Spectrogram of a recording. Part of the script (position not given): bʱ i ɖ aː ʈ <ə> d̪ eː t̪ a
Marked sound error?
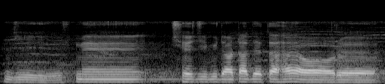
yes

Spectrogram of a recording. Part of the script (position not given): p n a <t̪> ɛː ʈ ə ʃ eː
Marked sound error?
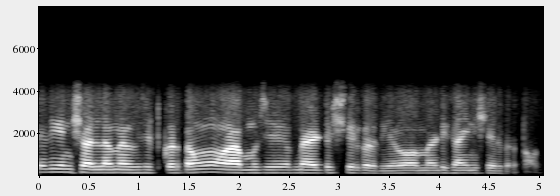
yes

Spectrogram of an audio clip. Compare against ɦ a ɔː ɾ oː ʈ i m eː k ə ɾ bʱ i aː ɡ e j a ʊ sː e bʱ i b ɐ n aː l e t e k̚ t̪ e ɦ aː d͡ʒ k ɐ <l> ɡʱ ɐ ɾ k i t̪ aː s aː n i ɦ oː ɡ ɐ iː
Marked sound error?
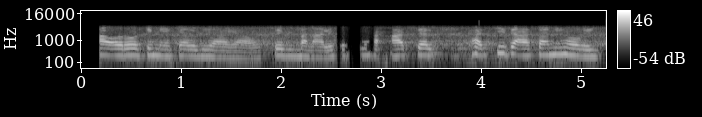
no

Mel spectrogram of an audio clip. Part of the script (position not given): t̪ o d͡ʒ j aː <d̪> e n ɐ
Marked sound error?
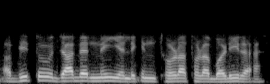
no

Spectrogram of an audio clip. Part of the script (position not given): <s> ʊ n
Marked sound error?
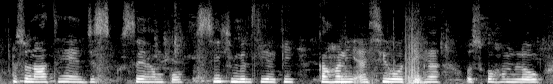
no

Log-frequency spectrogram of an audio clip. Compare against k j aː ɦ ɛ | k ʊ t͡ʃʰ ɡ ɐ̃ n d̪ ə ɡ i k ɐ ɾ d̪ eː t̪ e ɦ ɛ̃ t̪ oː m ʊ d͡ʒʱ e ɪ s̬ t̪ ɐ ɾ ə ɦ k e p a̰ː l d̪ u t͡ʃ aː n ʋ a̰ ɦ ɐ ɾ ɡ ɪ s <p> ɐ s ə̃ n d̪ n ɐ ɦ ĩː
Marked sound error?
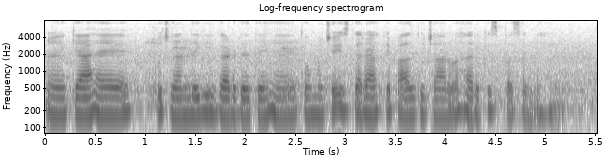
no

